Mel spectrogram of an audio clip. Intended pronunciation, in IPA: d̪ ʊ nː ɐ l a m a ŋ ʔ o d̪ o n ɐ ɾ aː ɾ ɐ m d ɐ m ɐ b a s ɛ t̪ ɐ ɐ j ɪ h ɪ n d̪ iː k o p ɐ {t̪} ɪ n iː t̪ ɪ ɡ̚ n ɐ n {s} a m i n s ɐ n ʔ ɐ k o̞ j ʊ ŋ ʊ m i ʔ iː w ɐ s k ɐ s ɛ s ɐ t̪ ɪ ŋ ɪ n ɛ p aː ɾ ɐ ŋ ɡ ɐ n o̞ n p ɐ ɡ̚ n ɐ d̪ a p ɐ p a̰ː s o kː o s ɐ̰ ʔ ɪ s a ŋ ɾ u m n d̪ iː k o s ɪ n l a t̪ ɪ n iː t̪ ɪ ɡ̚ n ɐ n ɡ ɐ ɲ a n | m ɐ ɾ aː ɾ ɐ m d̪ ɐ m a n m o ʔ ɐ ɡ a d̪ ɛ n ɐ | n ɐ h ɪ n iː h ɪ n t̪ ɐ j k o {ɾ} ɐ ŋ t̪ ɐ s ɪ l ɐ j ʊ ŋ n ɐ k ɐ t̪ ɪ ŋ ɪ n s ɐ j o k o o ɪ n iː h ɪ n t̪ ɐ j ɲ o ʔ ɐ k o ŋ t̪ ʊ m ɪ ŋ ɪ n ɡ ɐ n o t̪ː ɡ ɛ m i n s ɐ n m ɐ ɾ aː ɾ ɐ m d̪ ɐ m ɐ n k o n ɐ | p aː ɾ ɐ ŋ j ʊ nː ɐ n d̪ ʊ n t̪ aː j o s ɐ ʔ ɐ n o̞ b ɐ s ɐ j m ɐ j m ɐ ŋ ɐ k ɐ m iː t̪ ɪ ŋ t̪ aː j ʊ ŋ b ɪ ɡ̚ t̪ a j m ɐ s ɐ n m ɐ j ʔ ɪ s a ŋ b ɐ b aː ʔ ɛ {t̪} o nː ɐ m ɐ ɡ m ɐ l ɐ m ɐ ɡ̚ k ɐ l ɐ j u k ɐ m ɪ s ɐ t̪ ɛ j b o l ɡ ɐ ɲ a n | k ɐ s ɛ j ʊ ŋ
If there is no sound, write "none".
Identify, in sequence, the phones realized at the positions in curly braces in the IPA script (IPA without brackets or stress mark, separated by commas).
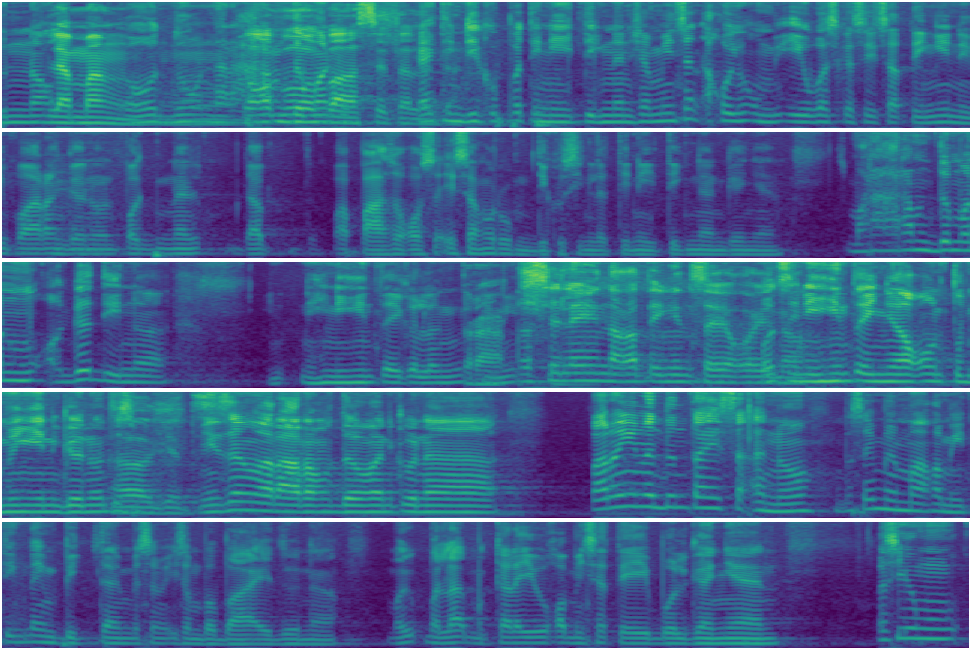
t̪, ʃ, l, d̪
